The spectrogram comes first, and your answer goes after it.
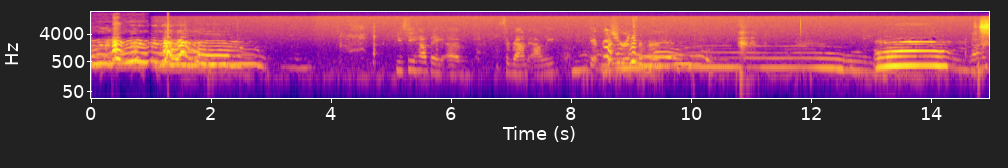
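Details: Rescued wolves of partial dog ancestry at the Shadowland Foundation, February 2013; bursts of layered howling open and return midway as long, level, fading howls, separated by quiet gaps with soft whimpers and human voices.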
